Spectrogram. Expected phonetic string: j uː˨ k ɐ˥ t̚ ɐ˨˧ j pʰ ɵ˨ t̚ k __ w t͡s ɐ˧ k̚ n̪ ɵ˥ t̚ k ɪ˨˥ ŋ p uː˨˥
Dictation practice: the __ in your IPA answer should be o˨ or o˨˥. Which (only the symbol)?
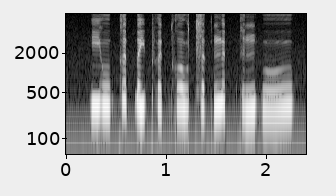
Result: o˨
